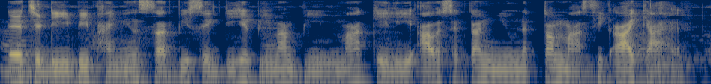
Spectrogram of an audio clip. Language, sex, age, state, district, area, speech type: Hindi, male, 18-30, Uttar Pradesh, Chandauli, rural, read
